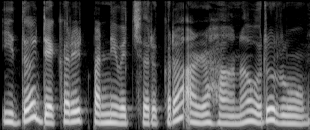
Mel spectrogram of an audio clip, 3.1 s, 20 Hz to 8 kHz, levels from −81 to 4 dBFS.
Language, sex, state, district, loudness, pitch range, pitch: Tamil, female, Tamil Nadu, Nilgiris, -15 LUFS, 180-220 Hz, 195 Hz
